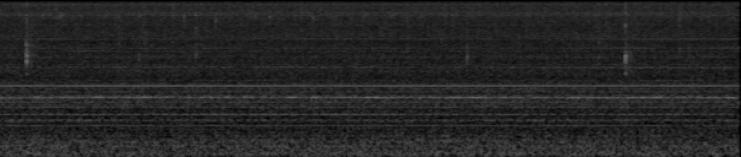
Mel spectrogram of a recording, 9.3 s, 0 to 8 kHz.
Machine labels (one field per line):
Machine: pump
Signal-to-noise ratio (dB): 0 dB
